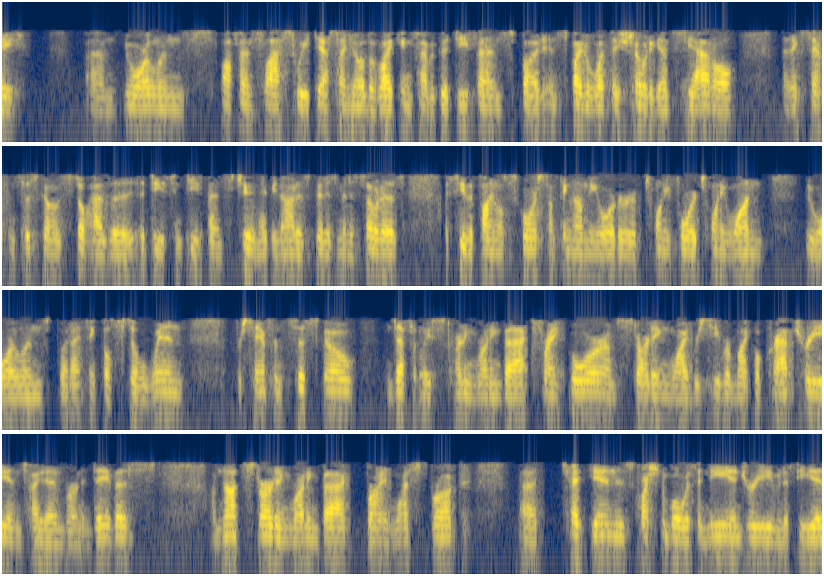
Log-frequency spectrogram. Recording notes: fan interaction via phone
